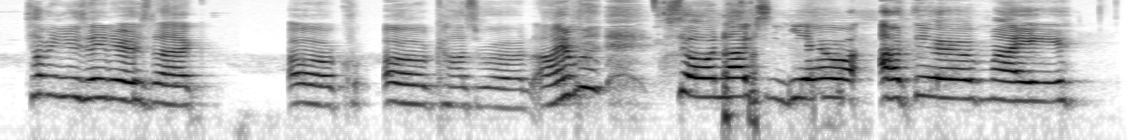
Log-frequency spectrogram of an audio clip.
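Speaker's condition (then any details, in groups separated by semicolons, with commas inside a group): Cerebral palsy; brain bleed at quadruplet birth, right side weaker, limp, crooked right hand, electric wheelchair for travel; second hand surgery done, Botox in legs and arm upcoming, physical therapy, foot surgery planned; voice affected, speaks with accent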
